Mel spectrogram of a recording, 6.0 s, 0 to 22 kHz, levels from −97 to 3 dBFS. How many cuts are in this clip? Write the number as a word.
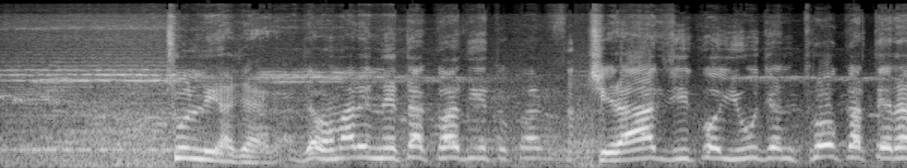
one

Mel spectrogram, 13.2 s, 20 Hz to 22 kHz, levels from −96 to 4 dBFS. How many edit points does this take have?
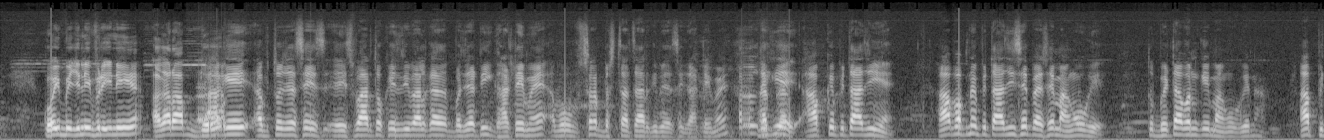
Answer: two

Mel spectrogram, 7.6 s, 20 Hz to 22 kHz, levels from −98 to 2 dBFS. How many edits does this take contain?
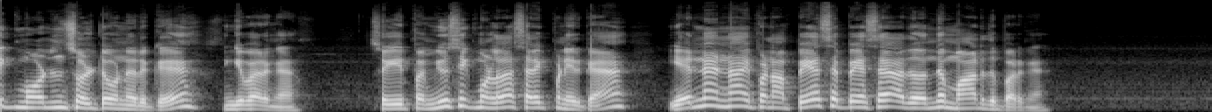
zero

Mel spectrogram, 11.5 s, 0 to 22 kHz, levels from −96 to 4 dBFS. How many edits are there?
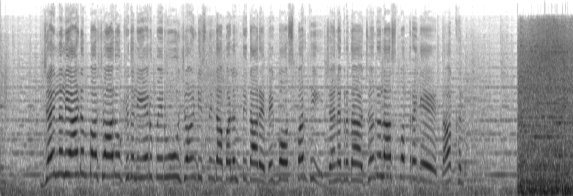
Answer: one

